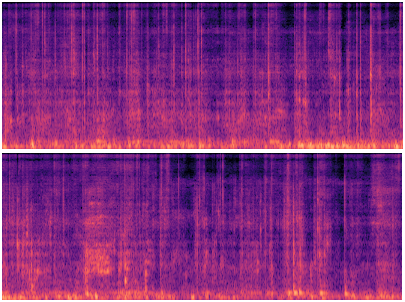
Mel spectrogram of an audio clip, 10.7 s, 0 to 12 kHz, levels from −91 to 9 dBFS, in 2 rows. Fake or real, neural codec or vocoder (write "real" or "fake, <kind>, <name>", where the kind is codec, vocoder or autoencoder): fake, codec, SNAC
